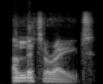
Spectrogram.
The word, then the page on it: alliterate: British English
